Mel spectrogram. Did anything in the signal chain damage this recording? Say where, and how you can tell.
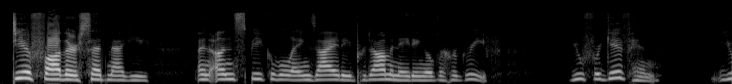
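Yes. At the converter, the microphone overload from 0.26 to 0.68 s was likely caused by input gain set too high. Peaks drive about 5 dB past full scale, and around one sample in twenty is flattened, giving the loudest speech a harsh, crackling edge.

In call processing, the microphone volume stepped down at 1.02 s, likely an automatic gain correction reacting to that overload. Speech and background together fall by about 6 dB in one abrupt step rather than a smooth fade, shortly after the distorted passage.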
